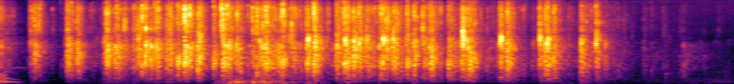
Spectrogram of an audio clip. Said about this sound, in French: Ah oui, vous devriez, vous devriez applaudir.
